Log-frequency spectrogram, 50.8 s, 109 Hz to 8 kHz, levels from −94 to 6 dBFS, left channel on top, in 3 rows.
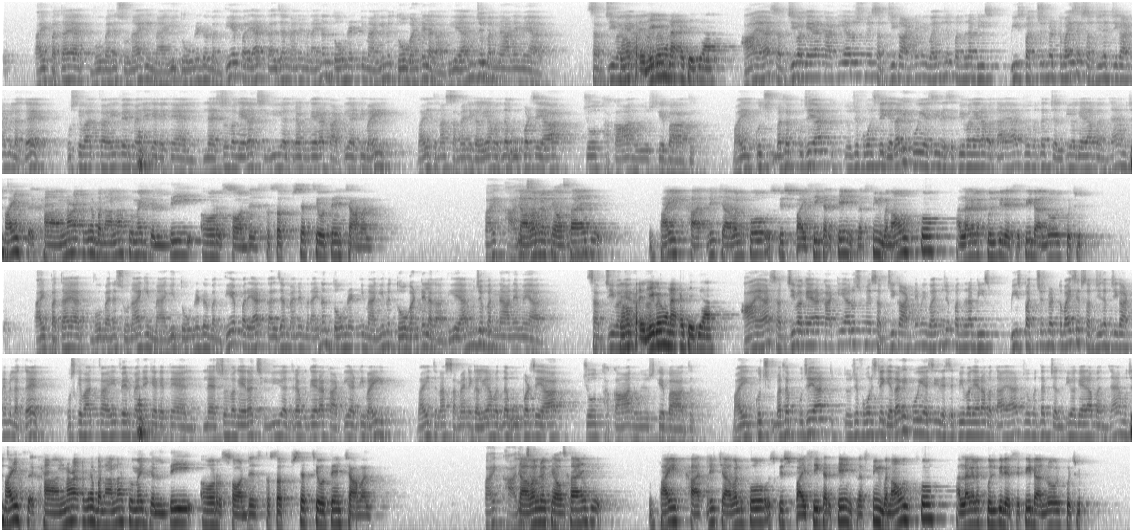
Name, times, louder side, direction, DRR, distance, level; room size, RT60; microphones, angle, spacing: voice 1, 0.5-8.1 8.8-10.1 11.1-14.8 15.1-17.5 17.9-22.7 23.2-25.3 25.7-27.3 27.9-34.7 41.1-42.7, right 2 dB, 45° right, 6 dB, 1.0 m, -35 dB
voice 2, 9.3-10.7 19.0-19.1 33.9-39.4 41.7-42.9 43.6-50.1, right 7 dB, 75° right, 10 dB, 0.4 m, -20 dB
14.0 x 8.6 x 3.7 m, 1.0 s
head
